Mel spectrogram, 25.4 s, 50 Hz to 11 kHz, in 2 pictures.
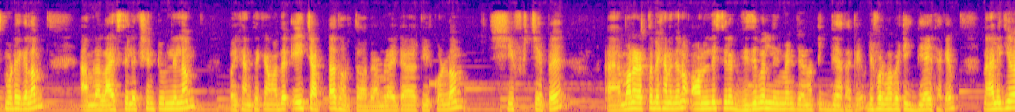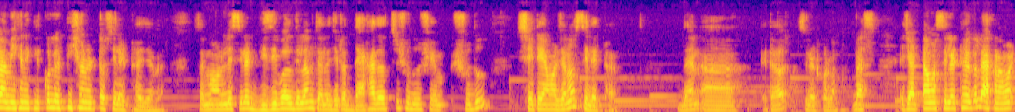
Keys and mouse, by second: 2.1 click, 5.9 click, 15.3 shift+click, 18.9 shift+click, 22.9 shift+click.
